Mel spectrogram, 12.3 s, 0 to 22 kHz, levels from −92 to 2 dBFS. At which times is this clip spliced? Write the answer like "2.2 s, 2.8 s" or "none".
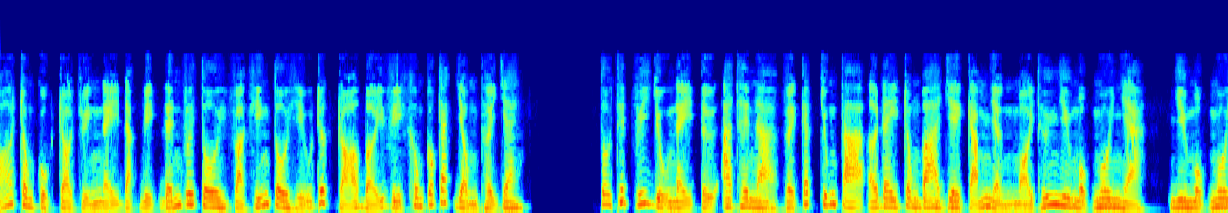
none

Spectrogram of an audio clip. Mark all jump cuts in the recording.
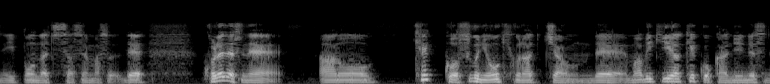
none

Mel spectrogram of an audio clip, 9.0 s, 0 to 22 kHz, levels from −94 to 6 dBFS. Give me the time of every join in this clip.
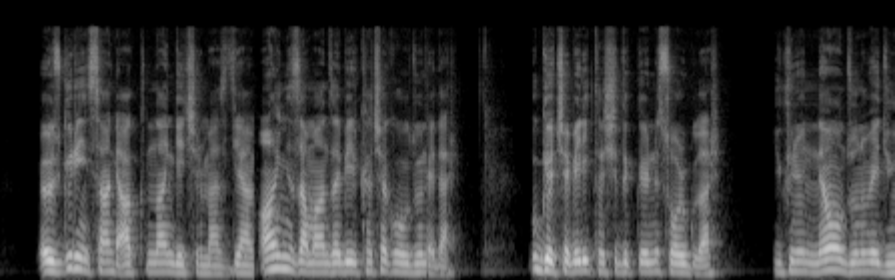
1.2 s, 2.5 s, 4.3 s, 5.9 s

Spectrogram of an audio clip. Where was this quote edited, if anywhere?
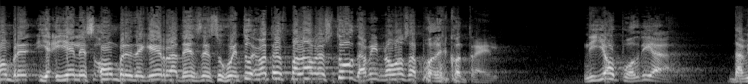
none

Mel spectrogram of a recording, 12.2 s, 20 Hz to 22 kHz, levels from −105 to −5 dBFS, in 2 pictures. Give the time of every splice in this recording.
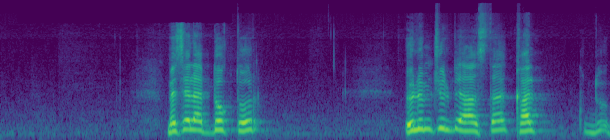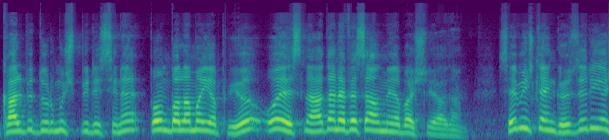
2.1 s, 7.5 s

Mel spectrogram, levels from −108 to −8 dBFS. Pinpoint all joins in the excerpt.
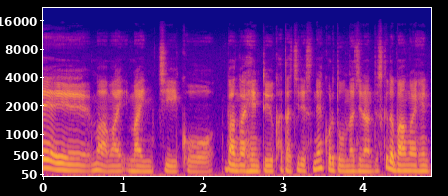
2.2 s

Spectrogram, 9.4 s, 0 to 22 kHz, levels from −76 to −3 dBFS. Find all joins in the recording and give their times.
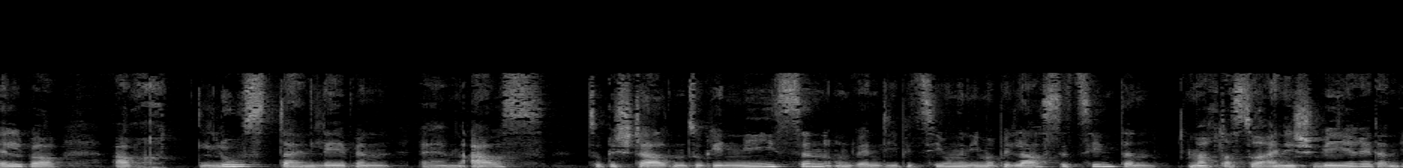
2.7 s, 7.8 s

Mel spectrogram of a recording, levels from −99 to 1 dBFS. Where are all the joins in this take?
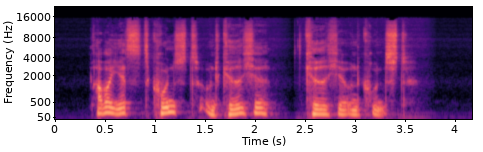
none

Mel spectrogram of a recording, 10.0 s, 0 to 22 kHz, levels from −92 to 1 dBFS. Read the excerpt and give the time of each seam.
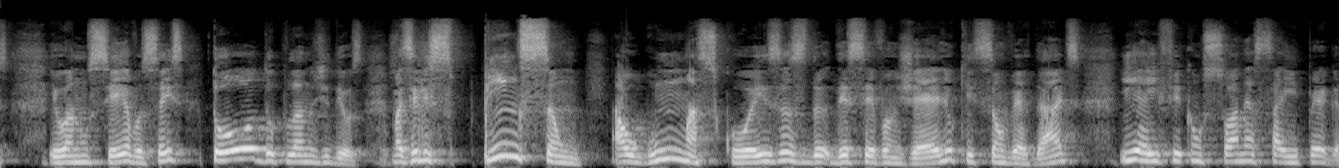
1.5 s, 3.5 s

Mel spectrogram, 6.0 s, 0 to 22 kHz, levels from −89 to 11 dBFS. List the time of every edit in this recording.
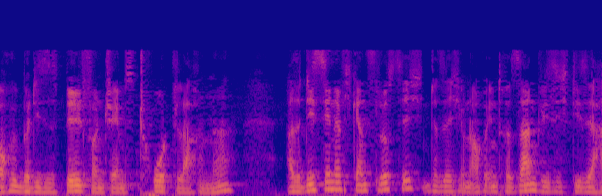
1.4 s, 3.4 s, 4.2 s

